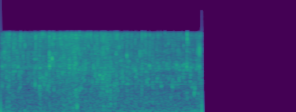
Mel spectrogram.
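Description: Creek water trickling and running steadily, cut off suddenly about three seconds in.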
